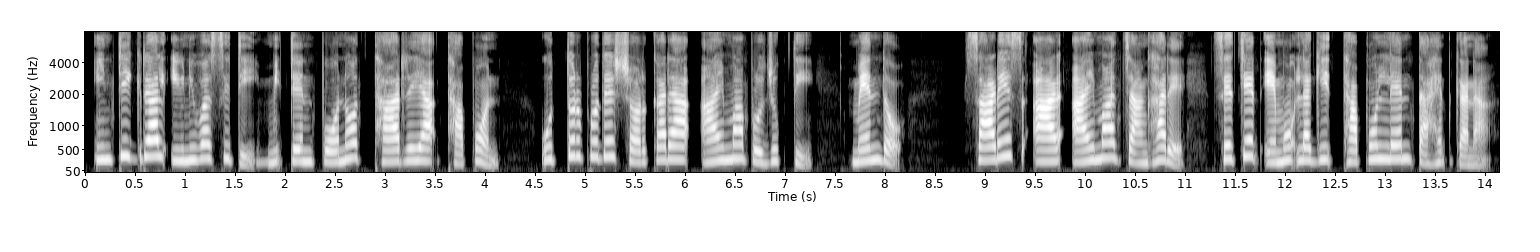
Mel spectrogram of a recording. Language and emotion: Santali, neutral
